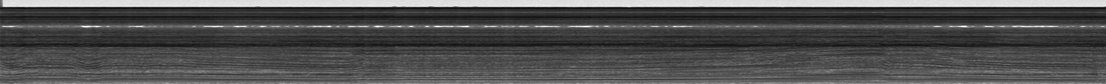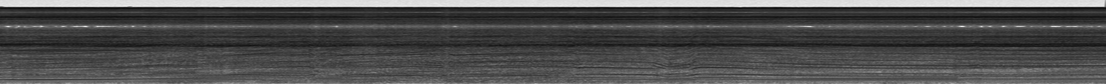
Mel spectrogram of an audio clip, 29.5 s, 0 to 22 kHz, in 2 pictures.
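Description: Ducati 1199 Panigale's Superquadro V-twin engine under hard acceleration on track, its pitch climbing through the revs and dropping sharply on downshifts about a second in, around twelve seconds in and near twenty-four seconds in.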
